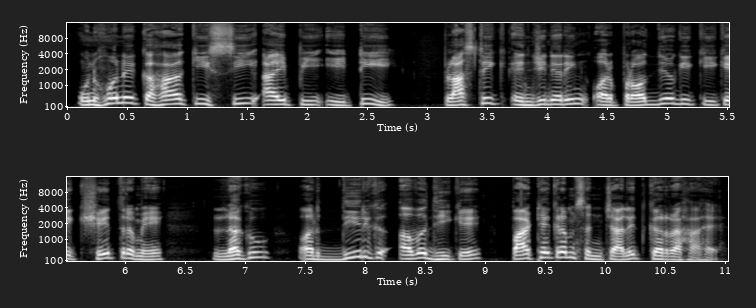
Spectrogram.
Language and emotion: Hindi, neutral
